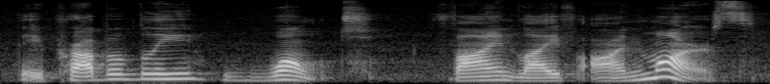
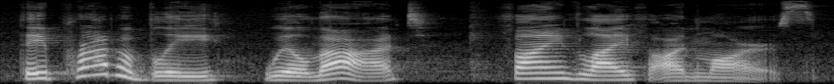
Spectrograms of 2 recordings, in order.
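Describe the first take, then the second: First: Will not is contracted into one syllable. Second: Will not is said as two full words.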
